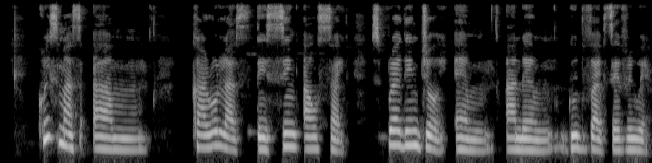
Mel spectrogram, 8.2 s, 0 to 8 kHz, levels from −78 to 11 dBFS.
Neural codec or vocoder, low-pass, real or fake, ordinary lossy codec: none; 7.2 kHz; real; Opus, 64 kbps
